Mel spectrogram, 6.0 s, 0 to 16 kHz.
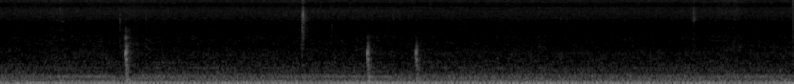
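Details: Skoda Octavia vRS Mk3 creeping at very slow speed on full steering lock, driver's side: low rolling rumble with sharp irregular creaks and clicks; source not identified.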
